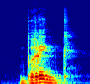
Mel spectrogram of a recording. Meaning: 1. village green, functioning as a central square 2. edge or margin of a field 3. edge or margin of a hill 4. grassy edge or margin of a strip of land 5. grassland
- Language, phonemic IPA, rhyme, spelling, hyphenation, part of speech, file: Dutch, /brɪŋk/, -ɪŋk, brink, brink, noun, Nl-brink.ogg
